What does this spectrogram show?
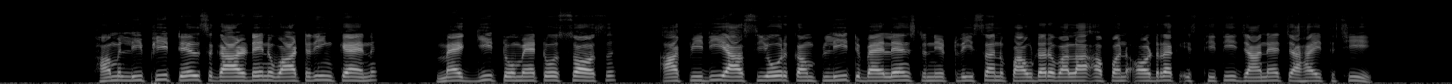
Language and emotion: Maithili, neutral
